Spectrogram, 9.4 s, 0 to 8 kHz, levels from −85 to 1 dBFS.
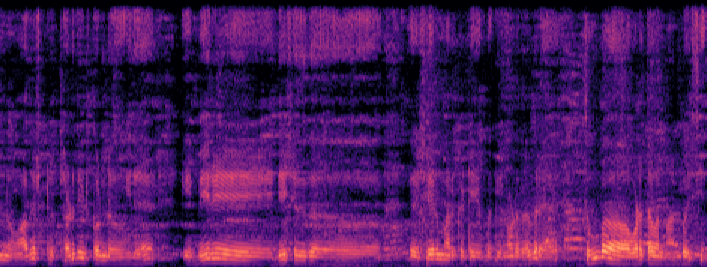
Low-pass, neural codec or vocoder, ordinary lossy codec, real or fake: none; none; none; real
